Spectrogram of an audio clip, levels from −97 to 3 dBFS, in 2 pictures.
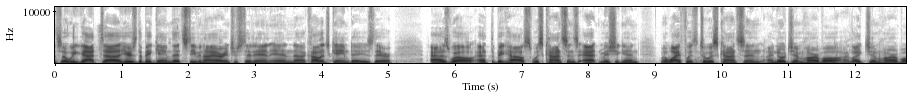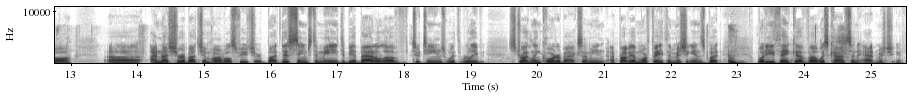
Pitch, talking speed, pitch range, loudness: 120 Hz, 205 wpm, 110-140 Hz, -21 LUFS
